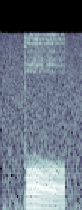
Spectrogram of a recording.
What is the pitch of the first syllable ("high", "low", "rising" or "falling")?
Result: falling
